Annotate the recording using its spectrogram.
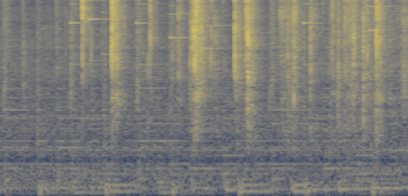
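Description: Background music, with a run of short sharp crinkles and tears as a plastic-coated wrapping layer is peeled off an LOL Surprise toy ball.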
